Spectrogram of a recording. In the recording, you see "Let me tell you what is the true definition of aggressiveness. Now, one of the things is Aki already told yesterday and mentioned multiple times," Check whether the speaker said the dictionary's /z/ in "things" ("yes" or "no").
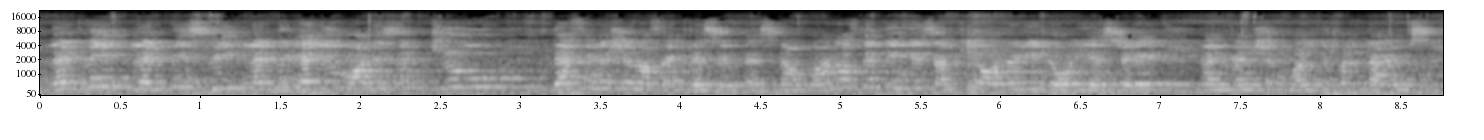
no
